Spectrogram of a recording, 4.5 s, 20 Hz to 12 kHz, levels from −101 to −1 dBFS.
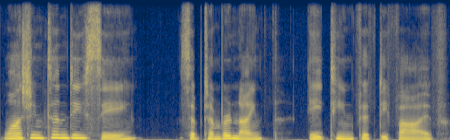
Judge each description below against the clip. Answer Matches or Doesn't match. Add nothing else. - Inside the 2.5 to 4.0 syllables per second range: Matches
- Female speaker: Matches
